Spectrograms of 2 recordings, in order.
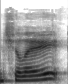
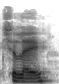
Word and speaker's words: Chile: Yeah, so Cote was born in Chile, and I am saying that right, I believe. Chile, right? Are you all with me? I want to make yes. – sure. Okay, Chile. Not Chile, like we say in Oklahoma.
